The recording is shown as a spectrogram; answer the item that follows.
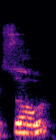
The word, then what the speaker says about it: sour: Se escribe sour, se pronuncia sour, que ahí es donde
